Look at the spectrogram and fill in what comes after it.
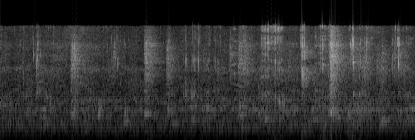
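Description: Crunching and chewing of crispy homemade fried chicken crust: a dense run of sharp, irregular crackles, loudest about three seconds in.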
